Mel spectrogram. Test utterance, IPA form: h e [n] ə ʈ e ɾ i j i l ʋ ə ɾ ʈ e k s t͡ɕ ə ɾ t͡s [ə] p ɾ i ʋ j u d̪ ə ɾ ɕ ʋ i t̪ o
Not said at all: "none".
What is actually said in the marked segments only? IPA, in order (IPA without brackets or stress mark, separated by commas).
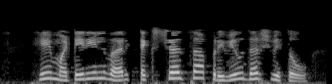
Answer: m, a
